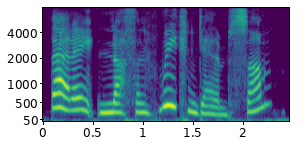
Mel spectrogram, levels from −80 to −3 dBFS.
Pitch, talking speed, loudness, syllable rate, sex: 275 Hz, 195 wpm, -18 LUFS, 4.6 syllables/s, female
